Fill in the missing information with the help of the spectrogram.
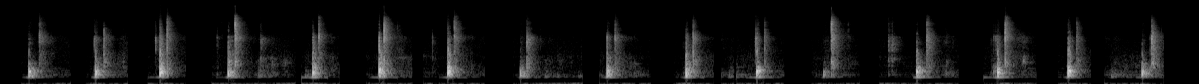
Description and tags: Streety«s sister footsteps
high-heels, sister, footsteps, environmental-sounds-research, denoised, streety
